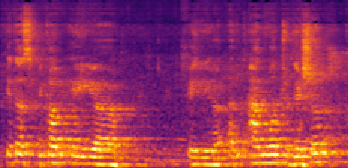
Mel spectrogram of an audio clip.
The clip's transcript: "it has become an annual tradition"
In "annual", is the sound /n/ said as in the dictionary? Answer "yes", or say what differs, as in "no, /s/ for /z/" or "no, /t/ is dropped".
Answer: yes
